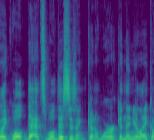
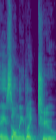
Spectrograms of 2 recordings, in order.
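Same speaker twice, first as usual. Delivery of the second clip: ordinary delivery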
